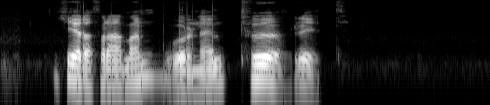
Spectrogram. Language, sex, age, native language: Icelandic, male, 50-59, Icelandic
